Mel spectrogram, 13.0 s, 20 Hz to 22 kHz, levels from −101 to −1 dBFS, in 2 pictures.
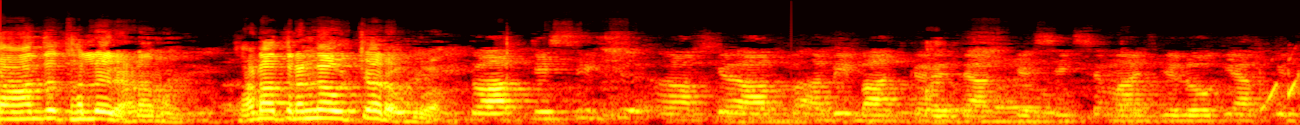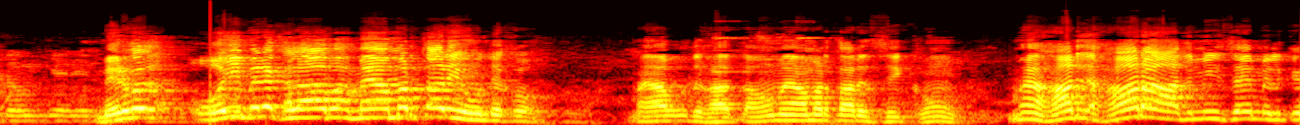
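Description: At 3.95 s and 7.55 s, a block of digital silence replaces the sound with zeros for 2.0 and 2.5 ms. Both edges are hard, with no fade, so each gap is heard as a single sharp tick rather than the softer, audible hole of a longer dropout.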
